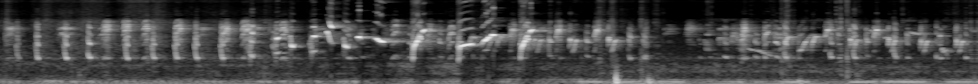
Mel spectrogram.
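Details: Flycatcher lure song for triggering birds to sing: a steady rapid series of sharp chips, then twisting whistled phrases, a knock, and further chattering over a low hum.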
